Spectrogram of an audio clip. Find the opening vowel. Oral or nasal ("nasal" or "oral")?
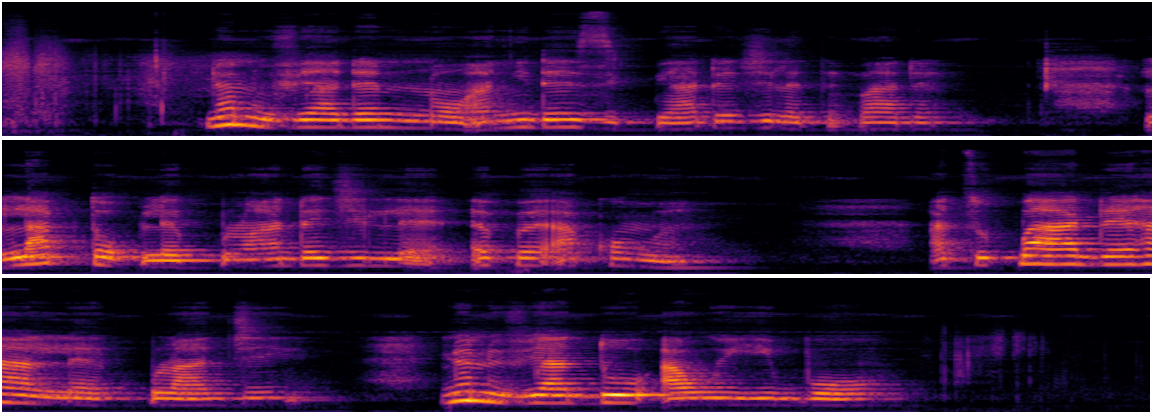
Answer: nasal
